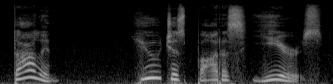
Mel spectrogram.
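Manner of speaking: slow, drawn-out doting line; old woman thanking her victim slowly; slow sinister sweetness. Acted. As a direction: savour each word like a gift. Alma's slow sinister gratitude.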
